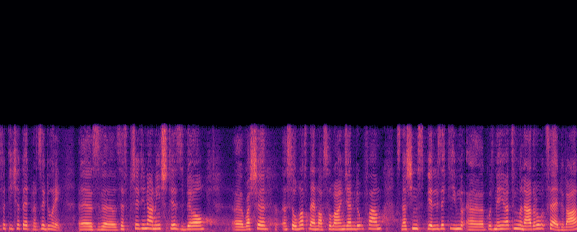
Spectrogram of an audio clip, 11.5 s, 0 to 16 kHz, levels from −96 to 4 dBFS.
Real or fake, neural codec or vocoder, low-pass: fake; codec, 16 kHz, 0.5 kbps, FunCodec, trained on LibriTTS, 25 frames a second; 7.2 kHz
